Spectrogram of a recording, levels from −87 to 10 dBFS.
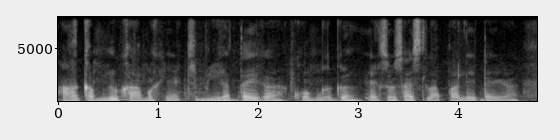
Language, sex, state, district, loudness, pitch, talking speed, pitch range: Wancho, male, Arunachal Pradesh, Longding, -19 LUFS, 140 Hz, 175 wpm, 135-150 Hz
